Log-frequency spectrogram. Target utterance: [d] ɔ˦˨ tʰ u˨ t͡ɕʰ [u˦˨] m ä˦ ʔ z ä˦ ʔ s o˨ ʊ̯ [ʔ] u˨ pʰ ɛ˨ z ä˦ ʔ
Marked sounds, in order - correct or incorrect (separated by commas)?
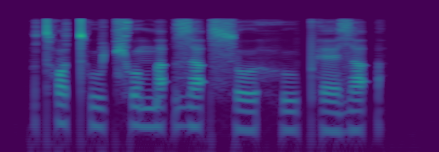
incorrect, incorrect, incorrect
